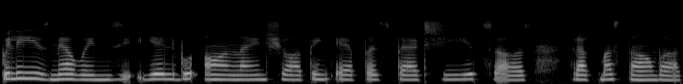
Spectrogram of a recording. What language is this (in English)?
Kashmiri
